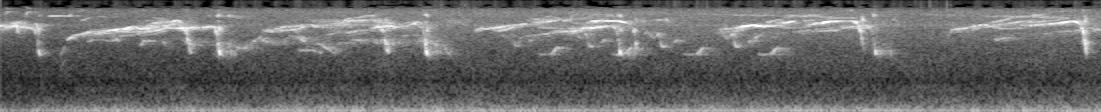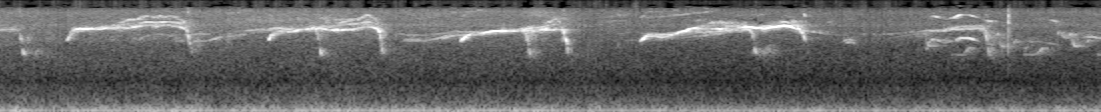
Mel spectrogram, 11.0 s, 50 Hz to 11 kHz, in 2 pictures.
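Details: Recorded at a bald eagle nest near South Lebanon, southwest Ohio, USA, along the Little Miami River on 24 May 2024 at 10:12. Repeated high, sliding whistles with sharp drops, in regular bursts over a loud steady hum.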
